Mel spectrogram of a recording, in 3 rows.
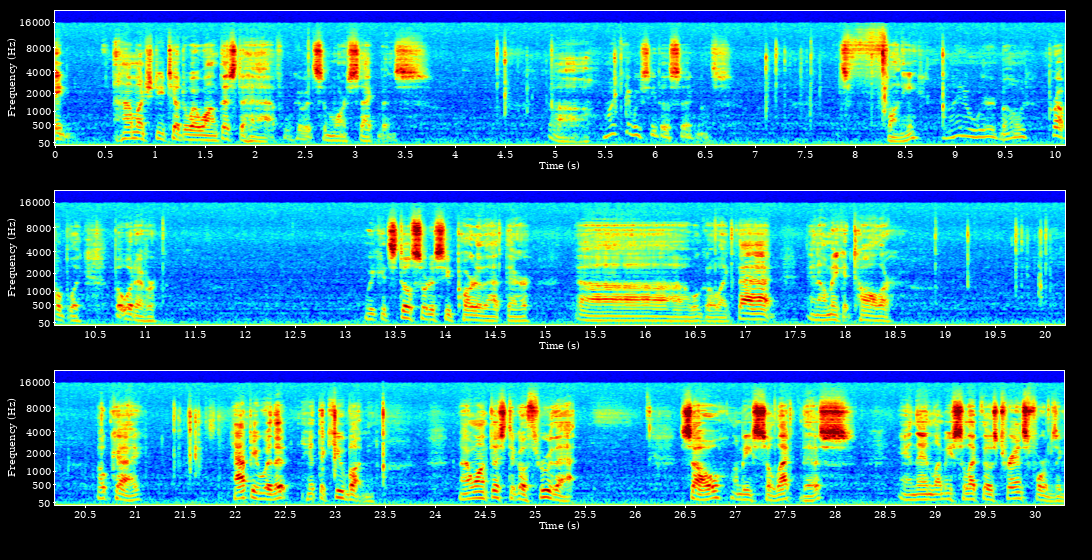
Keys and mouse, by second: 0.6-1.7 drag, 2.5-4.4 drag, 5.6-7.2 alt+drag, 7.5 alt+shift+click, 11.2-14.5 drag, 16.7 click, 18.9 click, 20.0 alt+click, 20.9 alt+shift+click, 27.4 click, 30.0 click.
